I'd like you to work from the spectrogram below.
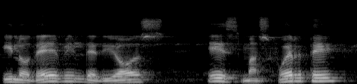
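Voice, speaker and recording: A man narrating a religious book aloud, reading in slow, measured short phrases. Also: mid-range voice, animated. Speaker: audiobook narrator.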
